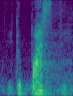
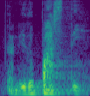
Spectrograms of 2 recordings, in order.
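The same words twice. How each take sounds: First: "Itu pasti" breathed in a whisper; whispered assurance. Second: Soft, low "pasti" said steadily; "Dan itu pasti" said low and calm; quiet assurance. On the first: Pastor repeating the promise to the congregation, in a whisper. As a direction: whisper "pasti" like a secret truth. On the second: Pastor assuring the congregation, quiet and firm. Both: Acted.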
